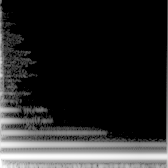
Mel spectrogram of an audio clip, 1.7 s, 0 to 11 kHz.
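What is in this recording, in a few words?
Sadowsky 5 MUTE A#3, Bass; Sampleheads; Will Lee Bass Library; SADWSKY5MUTE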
